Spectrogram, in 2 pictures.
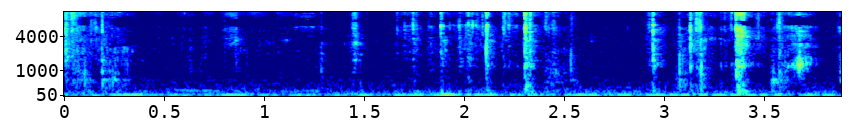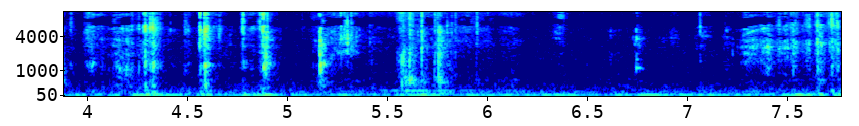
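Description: A utility blade scrapes thin flakes off the top of a solid pink bar of soap held in the hand. The quiet, irregular strokes make crisp, bright scratching and crackling sounds, each ending abruptly, over a faint low hum.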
